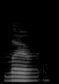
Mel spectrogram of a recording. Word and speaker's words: Lara: Lara. – Yeah, like car or far or bar or tar.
